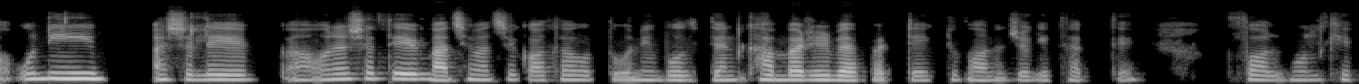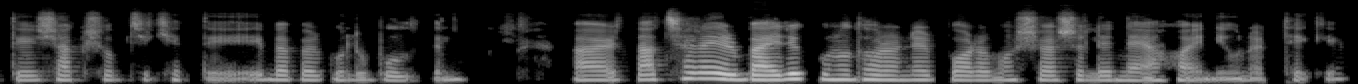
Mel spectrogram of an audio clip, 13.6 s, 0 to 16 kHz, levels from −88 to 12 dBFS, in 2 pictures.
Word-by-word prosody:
উনি 250 +1 +7 0.5
আসলে 210 -1 +2 0.4
আ - - -1
উনার 230 +2 +3
সাথে 245 0 +1 0.2
মাঝে, 190 +4 +4
মাঝে 205 +1 -3
কথা 190 +2 -4
হতো। 195 - -9
উনি 195 - -1
বলতেন 190 0 -1
খাবারের 200 -1 +4
ব্যাপারটা 180 0 0
একটু 205 - -15
মনোযোগী 185 0 -5
থাকতে। 175 -1 -10 0.6
ফলমূল 195 -1 -4
খেতে, 205 -3 -9 0.2
শাকসবজি 195 +1 -8
খেতে। 205 -3 -12 0.2
এ - - -5
ব্যাপারগুলো 195 -1 -5
বলতেন। 175 +4 -9 0.7
আর 195 - -1
তাছাড়া 255 +5 +1
এর 215 - +6
বাইরে 200 +2 +6
কোনো 210 -2 +1
ধরনের 200 -1 -1
পরামর্শ 190 +1 -4
আসলে 190 -1 -3
নেয়া 180 - -3
হয়নি 230 +1 -5
উনার - - -9
থেকে। - - -11
200 Hz, 155 wpm, -20 LUFS, 190-210 Hz, 0.7 s, উনি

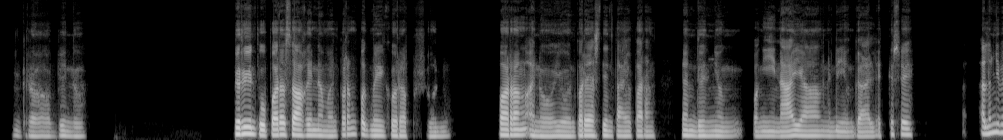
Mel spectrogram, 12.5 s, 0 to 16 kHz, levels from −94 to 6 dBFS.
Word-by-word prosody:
Grabe 120 -1 -6
'no? 115 -1 -6 1.9
Pero 165 0 +7
yun 170 - +5
po 140 -4 +4
para 145 +1 +5
sa 150 -2 +6
akin 135 0 +1
naman, 125 -1 -2
parang 155 +2 -2
'pag 150 -4 -1
may 130 -1 +2
korapsiyon, 120 -2 -3 0.6
parang 145 0 +4
ano, 120 -3 0
yun, 120 0 -1
parehas 130 -1 +3
din 130 -1 -1
tayo 120 0 -2
parang 120 0 -3 0.3
nandun 125 -2 +1
yung 120 -2 -1 0.3
panghihinayang, 120 +1 0
nandun 115 -1 -3
yung - - -8
galit. 115 0 -3
Kasi 160 -1 -2 0.8
alam 180 +2 +1
niyo 205 - 0
125 Hz, 140 wpm, -22 LUFS, 120-140 Hz, 1.9 s, Pero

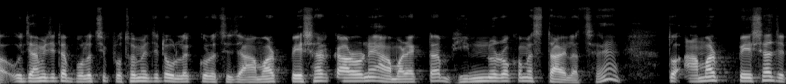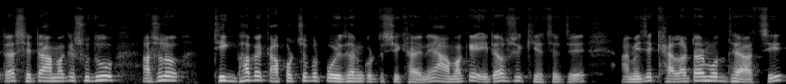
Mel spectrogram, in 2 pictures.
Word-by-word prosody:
ওই 145 - +2
যে 155 - +4
আমি 160 - +4
যেটা 160 +1 +2
বলেছি 140 +2 +1
১ম 150 +2 +1
এ - - +3
যেটা 155 +1 +1
উল্লেখ 135 0 -1
করেছি 125 -2 -1
যে - - +1
আমার 125 +4 +4 0.2
পেশার 145 +3 +3
কারণে 155 +2 +6 0.2
আমার 125 0 +3
একটা 125 +6 -3 0.2
ভিন্ন 140 +6 0 0.2
রকমের 160 -1 -1
স্টাইল 115 -7 +3
আছে 100 - -16
হ্যাঁ? - - -4 0.5
তো - - +1 0.2
আমার 175 +6 +6 0.2
পেশা 155 +3 +3
যেটা 145 +1 -2
সেটা 155 +1 -1
আমাকে 160 +2 -2
শুধু 180 +2 0 0.5
আসলেও 185 +5 +1 0.4
ঠিকভাবে 180 +2 +1
কাপড়চোপড় 155 +4 -2
পরিধান 145 -1 +3
করতে 135 -1 -6
শেখায়নি, 120 0 -4 0.2
আমাকে 135 +7 -1
এটাও 150 +8 0
শিখিয়েছে 125 -8 -7
যে 110 - -2 0.5
আমি 125 +1 -1
যে 175 - +1
খেলাটার 140 +7 +1
মধ্যে 150 -4 -2
আছি 115 +6 -7
145 Hz, 165 wpm, -22 LUFS, 130-160 Hz, 0.5 s, কারণে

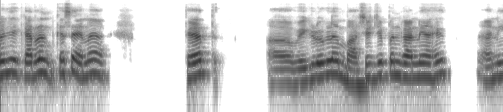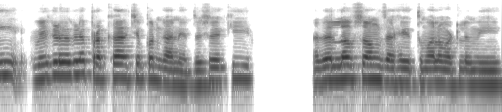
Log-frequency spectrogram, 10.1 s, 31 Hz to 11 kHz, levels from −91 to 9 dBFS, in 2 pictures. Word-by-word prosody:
म्हणजे 240 +2 +4
कारण 225 +2 +4
कसं 235 0 +2
आहे 205 - +4
ना, 235 +3 +1 0.9
त्यात 225 +4 +4 0.5
अ, - - -11 0.2
वेगवेगळ्या 200 +9 +3
भाषेची 185 +9 -1
पण 220 - +2
गाणे 195 0 +4
आहेत 210 +4 +1 0.4
आणि 200 +5 -2 0.3
वेगवेगळ्या 215 +4 +1
प्रकारचे 190 0 +1
पण 180 - -1
गाणे 140 -3 -1
आहेत. 125 - -8
जसं 140 +4 -3
की 185 0 -8 0.7
आता 165 +3 +2
लव्ह 180 +1 +3
सॉन्ग्स 180 -2 +1
आहेत 155 -1 -1
तुम्हाला 150 0 -1
म्हटलं 140 0 -3
मी. 140 0 -2
185 Hz, 160 wpm, -22 LUFS, 150-215 Hz, 0.9 s, म्हणजे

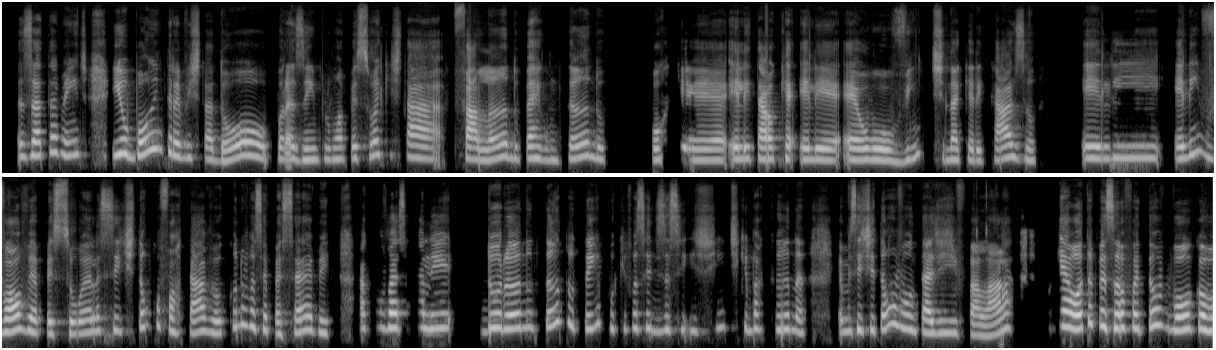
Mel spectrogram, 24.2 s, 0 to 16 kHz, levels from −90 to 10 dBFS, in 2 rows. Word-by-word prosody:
exatamente, 275 +1 -2
e 290 +2 +4
o 310 - +4
bom 280 +8 +3
entrevistador, 245 - +1
por 215 - -3
exemplo, 205 0 -2
uma 215 0 -3
pessoa 225 +5 -2
que 285 -1 -20
está 235 -6 0
falando, 220 +2 +2
perguntando, 220 +2 -2 0.4
porque 200 -1 -2
ele 220 0 +2
está 215 -1 +3
o 215 - -2
que 220 +1 -1
ele 205 -2 +1
é 205 0 +3
o 205 - +2
ouvinte 200 - -2
naquele 200 -2 -2
caso, 220 0 -1 0.5
ele 230 0 -1
ele 225 +6 0
envolve 275 -2 +4
a 240 - +2
pessoa, 220 0 -1
ela 260 +2 -1
se 265 - -5
sente 265 -2 -4
tão 330 +2 -3
confortável, 255 -7 -1
quando 345 +9 -5
você 330 -5 -1
percebe, 240 +1 -1 0.3
a 315 - -3
conversa 320 0 +2
está 330 0 -10
ali 315 +1 0 0.3
durando 320 +3 +3
tanto 395 +2 -1
tempo 315 +2 -3
que 295 0 -15
você 315 +1 -4
diz 260 -1 -7
assim: 285 0 -4
"Gente 325 +6 -10
que 300 - -7
bacana, 290 -3 -3 0.3
eu 240 - -5
me 260 - -3
senti 285 +1 0
tão 325 +8 +1
vontade 250 -7 +2
de 235 - -2
falar, 205 +7 0 0.3
porque 330 +1 -4
a 335 - +9
outra 310 +7 +8
pessoa 330 -4 +5
foi 315 -1 +1
tão 355 +5 +1
boa 285 +1 +6
como 295 -3 +6
255 Hz, 165 wpm, -22 LUFS, 220-305 Hz, 0.5 s, a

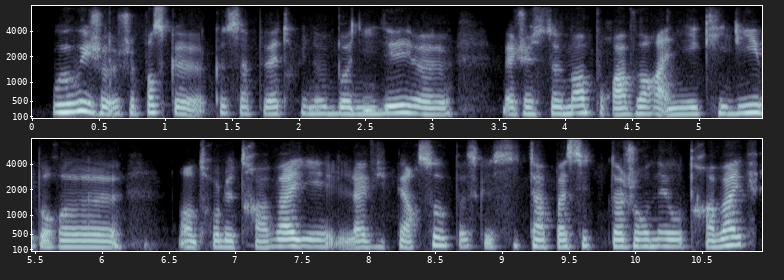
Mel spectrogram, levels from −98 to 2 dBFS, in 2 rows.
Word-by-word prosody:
Oui, 210 +1 +7
oui, 235 +1 +7
je 180 -6 +1
je 180 +2 -5
pense 200 +3 +1
que 165 -4 -2
que 190 - -6
ça 180 -1 -2
peut 170 0 -8
être 175 +1 -2
une, 175 -2 -4
heu, 175 - -2
bonne 170 -1 0
idée, 185 +2 +4
heu, 160 -1 0 0.4
beh, - - -1
justement 175 +3 0
pour 195 -4 -10
avoir 170 +2 +1
un 160 0 +1
équilibre, 180 +2 0
heu, 165 -1 0 0.4
entre 165 +1 -2
le 165 -1 0
travail 180 +4 +2
et - - -3
la 160 - -2
vie 165 0 -11
perso. 165 +6 0
Parce 180 -2 -7
que - - -5
si 200 - -7
tu 185 - -1
as 175 - +2
passé 175 +2 +1
toute 185 -1 -32
la 180 - +4
journée 180 0 -1
au 180 0 +1
travail 190 +4 +2
175 Hz, 220 wpm, -23 LUFS, 165-185 Hz, 0.4 s, Oui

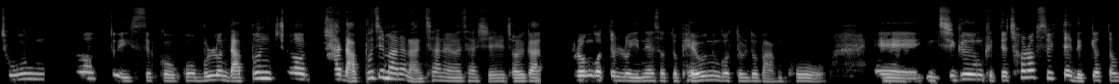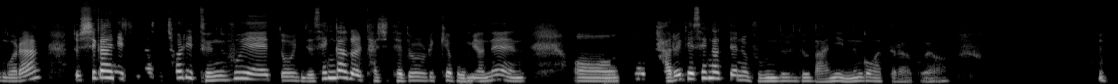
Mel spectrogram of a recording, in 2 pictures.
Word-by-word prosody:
좋은 260 - -1 0.3
추억도 280 -6 -2
있을 160 +2 -5
거고 160 +2 -1
물론 200 +3 +2
나쁜 270 - +4
추억 260 -5 +2 0.2
다 240 - +7
나쁘지만은 285 -4 +3
않잖아요 155 +3 -3
사실. 150 -2 -6
저희가 155 +1 +2 0.3
그런 205 +1 +4
것들로 195 -3 +2
인해서 170 +1 0
또 165 +1 -2
배우는 195 +5 +5
것들도 165 -2 -1
많고. 145 +2 -5 0.6
예. 150 -3 +3
이 180 - -3
지금 465 - +4
그때 190 - -1
철없을 320 - +2
때 220 -6 +2
느꼈던 175 +2 -1
거랑 195 - -1 0.3
또 420 - -2
시간이 310 -3 +5
지나서 280 - -8
철이 310 0 0
든 195 -6 -2
후에 235 0 0
또 180 0 -3
인제 150 -3 -5
생각을 280 - +3
다시 160 -2 -9
되돌이켜 175 +2 -2
보면은 155 +2 -3 0.5
어 155 -1 -1 0.2
또 250 0 -3 0.2
다르게 220 +11 +4
생각 290 +1 +1
되는 205 -3 -3
부분들도 155 0 -4
많이 150 +2 -5
있는 150 +3 -3
것 170 - -4
같더라고요. 150 0 -14 1.5
흠. - - -5
180 Hz, 305 characters per minute, -27 LUFS, 155-255 Hz, 1.5 s, 다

